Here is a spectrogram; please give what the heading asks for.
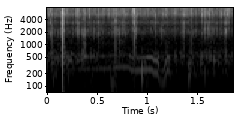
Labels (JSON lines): {"label": "biophony, cascading saw", "recorder": "HydroMoth"}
